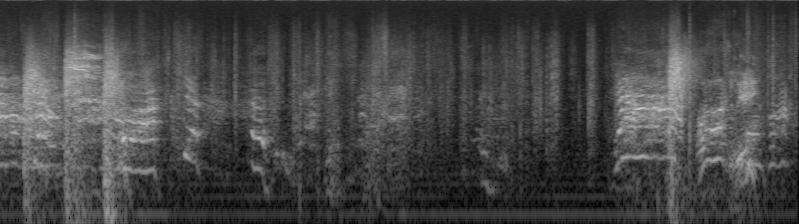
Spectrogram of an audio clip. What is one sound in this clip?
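Swords clash and clatter.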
